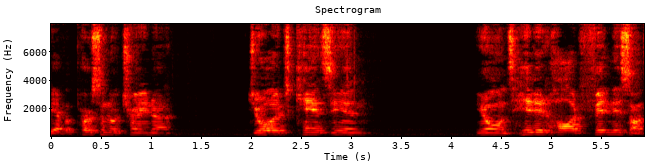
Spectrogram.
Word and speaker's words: Kantzian: Is that how we pronounce it? It's Kantzian.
